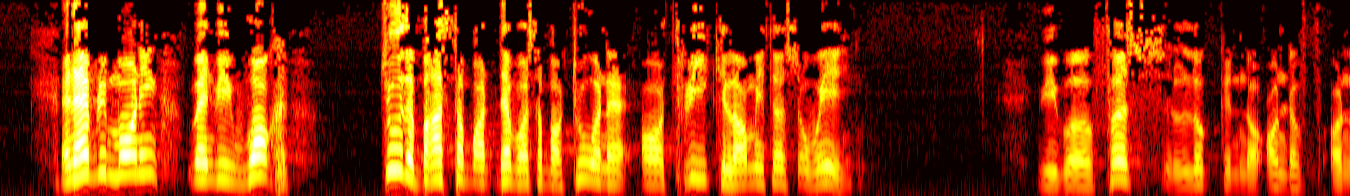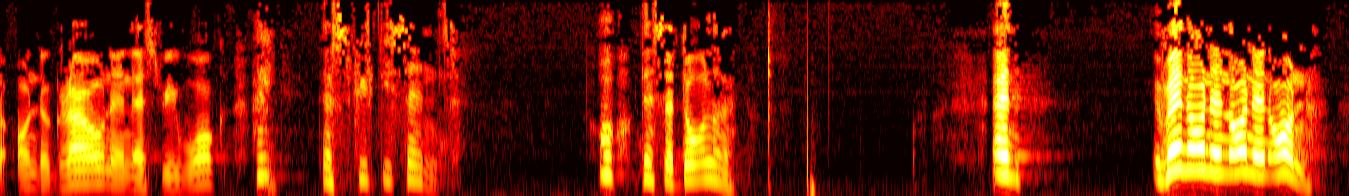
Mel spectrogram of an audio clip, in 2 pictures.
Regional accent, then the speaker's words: Penang, Malaysia; also born or lived in Klang; Penang is my hometown. I was born in Penang. But at the age of 20, I was in Klang or KL.

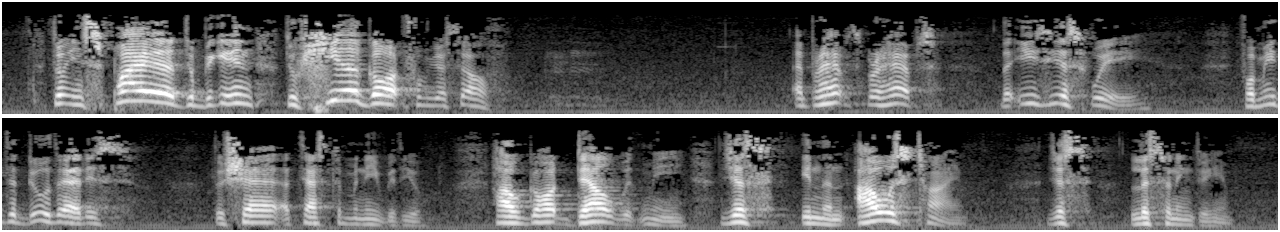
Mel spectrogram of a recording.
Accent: Australia; because I come from Australia, we ask questions differently.

